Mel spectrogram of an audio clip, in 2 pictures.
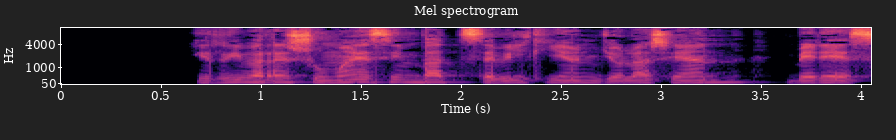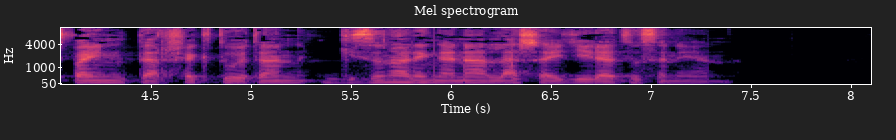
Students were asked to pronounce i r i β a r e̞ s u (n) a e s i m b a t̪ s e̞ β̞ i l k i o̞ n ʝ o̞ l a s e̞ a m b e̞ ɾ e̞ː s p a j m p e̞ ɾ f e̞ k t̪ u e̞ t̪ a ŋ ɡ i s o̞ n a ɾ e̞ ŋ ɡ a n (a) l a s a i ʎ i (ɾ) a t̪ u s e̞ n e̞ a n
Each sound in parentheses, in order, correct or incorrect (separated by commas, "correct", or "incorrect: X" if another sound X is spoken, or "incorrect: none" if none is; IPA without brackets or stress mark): incorrect: m, correct, correct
